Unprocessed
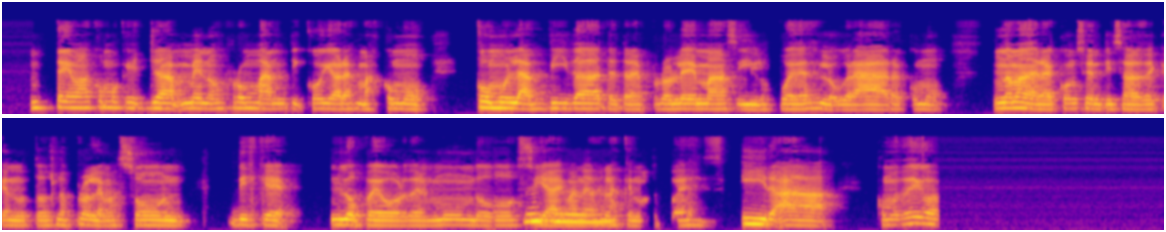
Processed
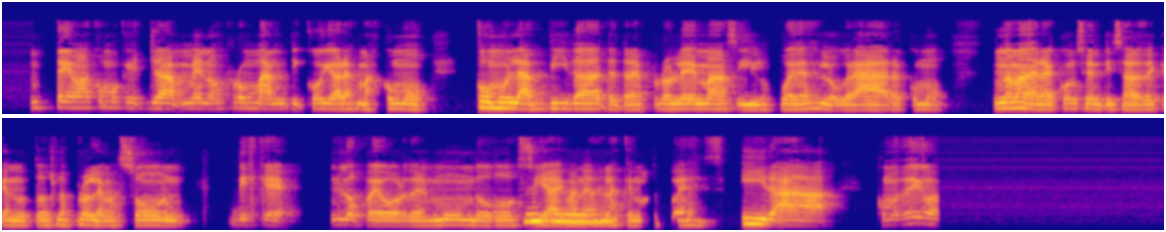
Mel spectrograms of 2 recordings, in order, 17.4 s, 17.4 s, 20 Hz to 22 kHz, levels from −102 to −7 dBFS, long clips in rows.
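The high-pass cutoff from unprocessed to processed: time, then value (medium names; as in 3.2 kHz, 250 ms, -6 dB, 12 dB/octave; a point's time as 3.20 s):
1.65 s 490 Hz
2.62 s 170 Hz
9.47 s 170 Hz
10.63 s 710 Hz
11.35 s 710 Hz
11.95 s 190 Hz
14.35 s 190 Hz
14.79 s 640 Hz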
